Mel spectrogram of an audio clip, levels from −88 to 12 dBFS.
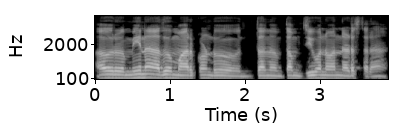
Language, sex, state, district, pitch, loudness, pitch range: Kannada, male, Karnataka, Bijapur, 135 Hz, -17 LUFS, 125-150 Hz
